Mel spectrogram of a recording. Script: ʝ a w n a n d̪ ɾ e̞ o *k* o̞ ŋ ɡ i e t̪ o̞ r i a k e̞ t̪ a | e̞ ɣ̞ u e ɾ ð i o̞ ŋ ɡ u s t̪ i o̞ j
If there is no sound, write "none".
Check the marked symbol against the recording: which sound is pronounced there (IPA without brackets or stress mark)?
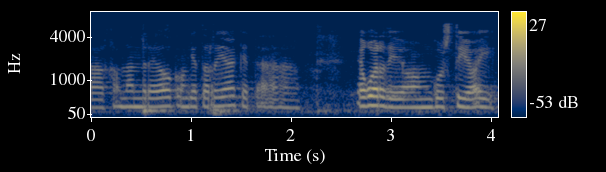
k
